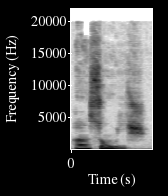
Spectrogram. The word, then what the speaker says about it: sandwich: Looks the same as English, said differently, pronounced un sandwich.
